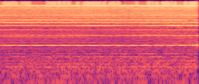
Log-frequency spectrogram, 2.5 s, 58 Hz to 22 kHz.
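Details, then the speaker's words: Aircraft hydraulic check after leak concern, flaps retracted, reservoir full, no leaks; hydraulic pump (of C1 and C2) running with a steady high-pitched even whine, no surging or grinding: normal hydraulic pump operation. "And you can hear the hydraulics pump. Now the hydraulics pumps, there's two. You have C1 and you have C2."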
